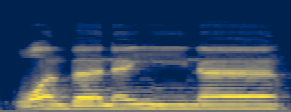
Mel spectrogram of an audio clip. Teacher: نون کے بعد الف ہونے کی وجہ سے نون کو ایک الف کی مقدار کھینچیں گے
